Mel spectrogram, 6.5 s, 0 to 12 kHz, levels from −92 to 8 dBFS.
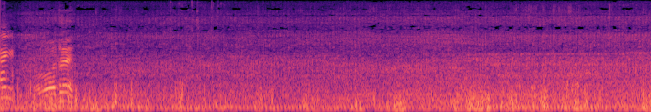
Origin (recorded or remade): recorded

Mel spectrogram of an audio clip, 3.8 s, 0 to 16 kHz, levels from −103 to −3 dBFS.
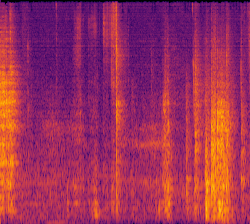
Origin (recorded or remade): remade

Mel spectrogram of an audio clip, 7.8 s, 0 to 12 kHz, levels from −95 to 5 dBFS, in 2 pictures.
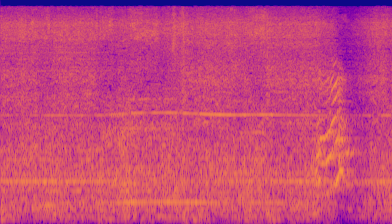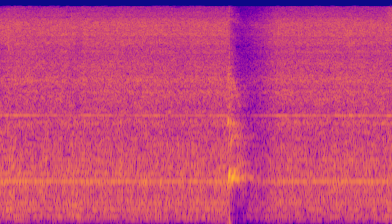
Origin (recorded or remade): recorded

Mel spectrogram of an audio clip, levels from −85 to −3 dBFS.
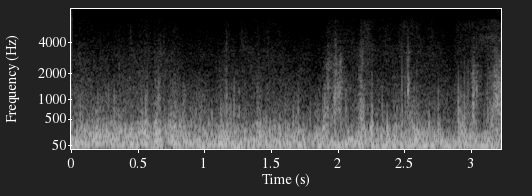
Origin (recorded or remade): remade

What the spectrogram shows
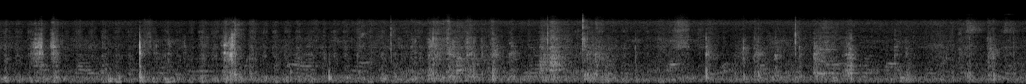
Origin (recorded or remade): remade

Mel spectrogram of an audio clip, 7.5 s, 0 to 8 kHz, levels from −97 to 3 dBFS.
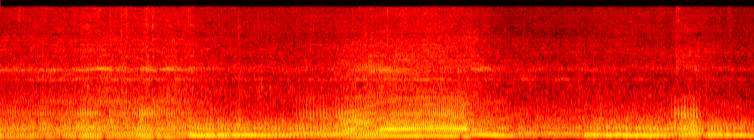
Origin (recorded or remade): remade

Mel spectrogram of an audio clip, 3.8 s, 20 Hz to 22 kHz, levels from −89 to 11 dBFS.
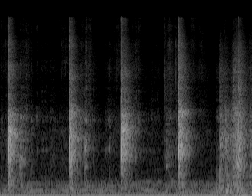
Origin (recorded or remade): recorded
